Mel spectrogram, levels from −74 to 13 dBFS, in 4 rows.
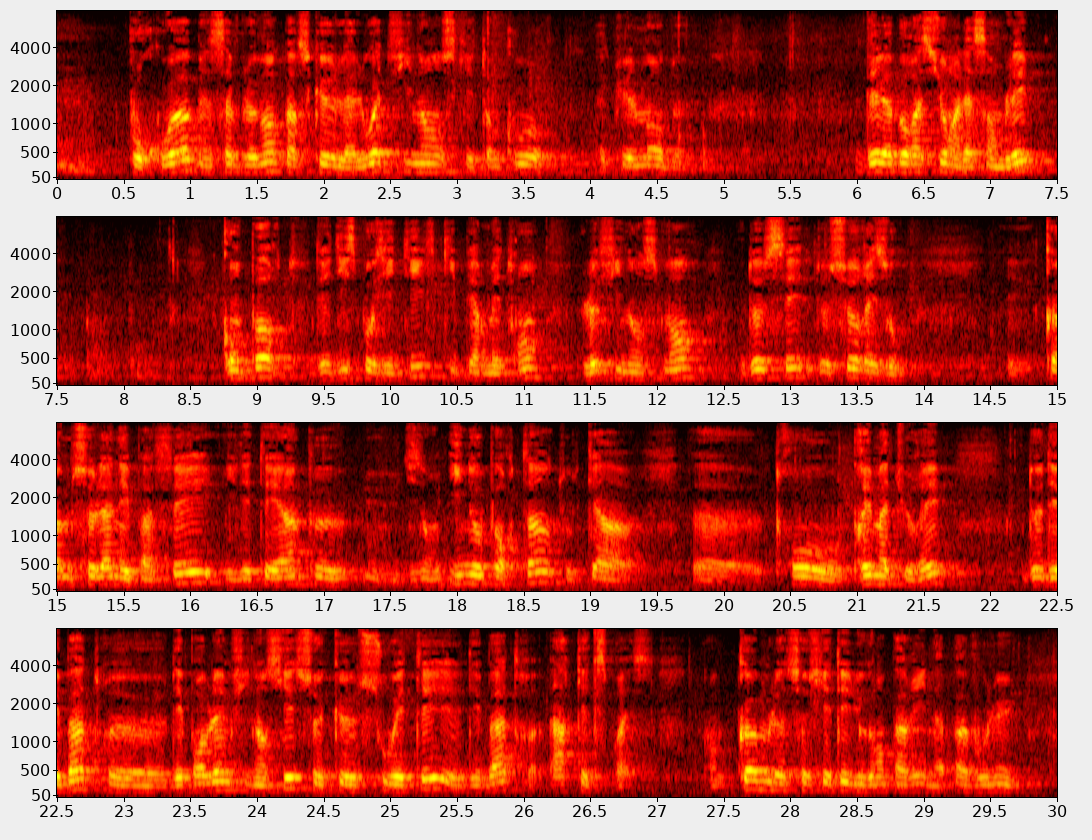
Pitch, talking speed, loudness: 160 Hz, 140 wpm, -20 LUFS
